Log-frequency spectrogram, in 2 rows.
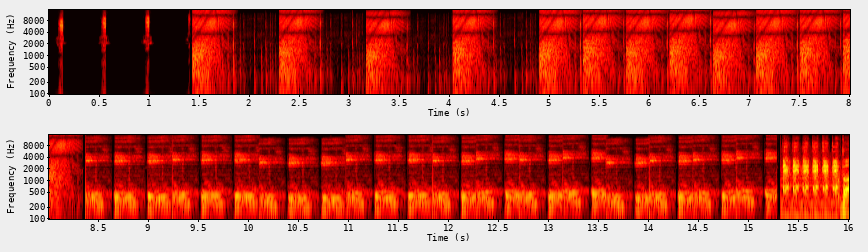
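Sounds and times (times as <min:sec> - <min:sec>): short noisy sound effect bursts: 0:01.4 - 0:08.4.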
